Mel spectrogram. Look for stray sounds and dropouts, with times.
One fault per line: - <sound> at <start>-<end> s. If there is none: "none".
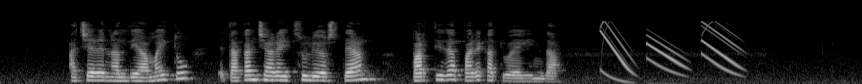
- chirp at 6.0-7.5 s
